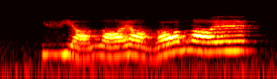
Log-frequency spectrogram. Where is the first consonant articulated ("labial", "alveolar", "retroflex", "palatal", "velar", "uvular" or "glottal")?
labial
